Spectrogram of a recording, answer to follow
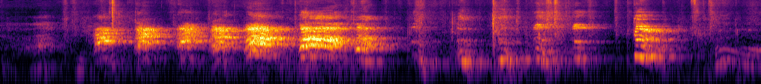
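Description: Actors shouting and grunting in short wordless bursts, about two a second, during a staged fistfight, with a louder cry near the end. Scattered thumps of feet and blows on the stage come in between.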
